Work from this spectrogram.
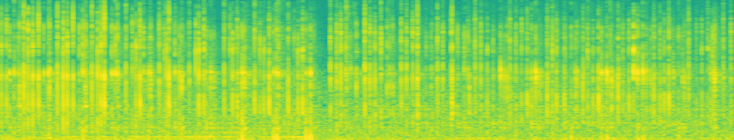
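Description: Long nails tap and scratch the polymer fore-end and receiver of a black polymer and metal pump shotgun held vertically with one hand on the barrel. Rapid, dry, bright clicks and scratchy crackles run throughout, with a faint low hum beneath the first three seconds.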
